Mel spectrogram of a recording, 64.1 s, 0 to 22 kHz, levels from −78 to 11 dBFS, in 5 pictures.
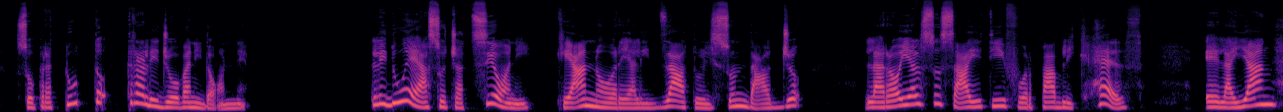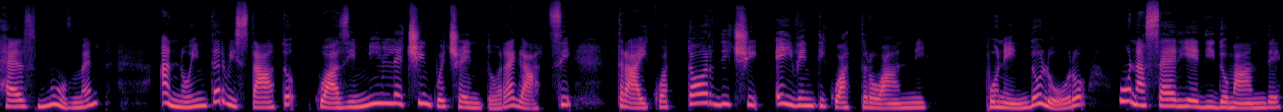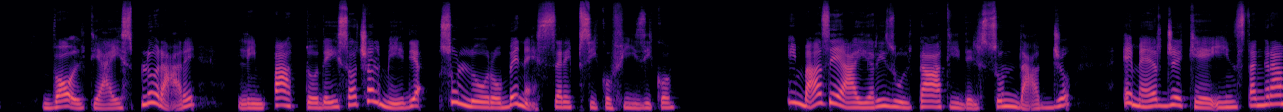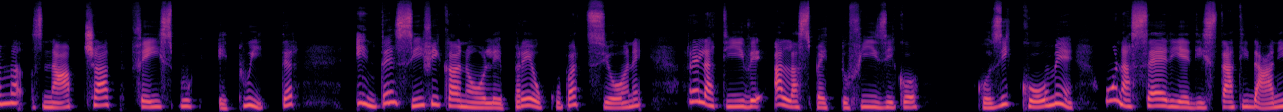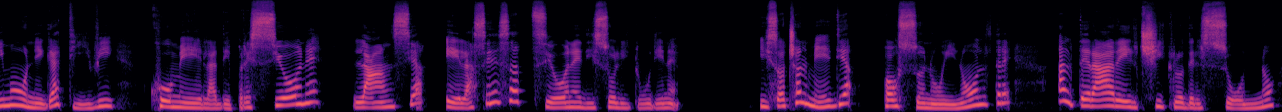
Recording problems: none

